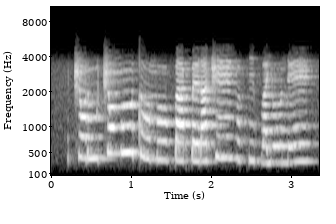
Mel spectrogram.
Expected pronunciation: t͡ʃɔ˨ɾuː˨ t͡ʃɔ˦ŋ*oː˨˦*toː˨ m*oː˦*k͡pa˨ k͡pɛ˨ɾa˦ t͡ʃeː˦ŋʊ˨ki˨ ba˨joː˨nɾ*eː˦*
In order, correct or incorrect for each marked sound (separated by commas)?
incorrect, incorrect, correct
